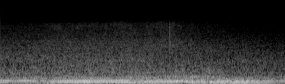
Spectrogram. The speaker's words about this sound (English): Yazd today is a bustling modern city, full of motorcycles and high-rise buildings.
